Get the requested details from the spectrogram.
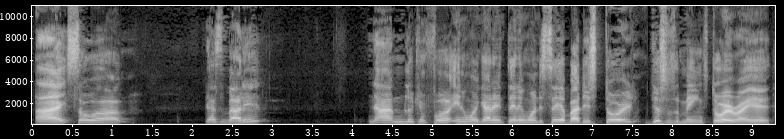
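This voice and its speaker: His voice is on the high side, fairly bright and clean, at a moderate pace in a dry recording. Hosting a livestream, he stays informal and slangy, shifting from reading aloud to casual chat and greeting viewers by name partway through his thoughts.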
